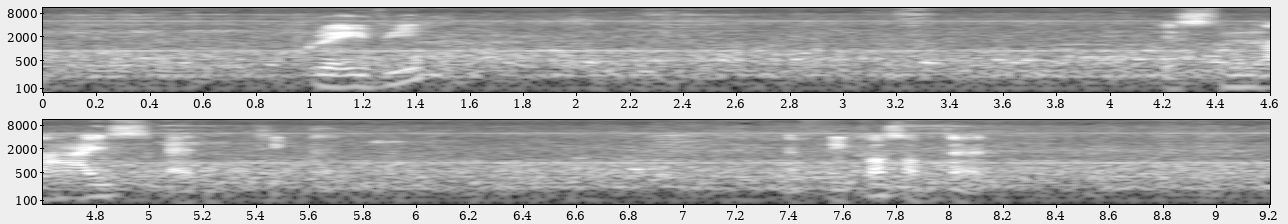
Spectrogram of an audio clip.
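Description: A man eats close by, chewing and smacking his lips.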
